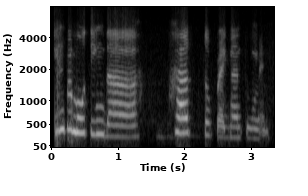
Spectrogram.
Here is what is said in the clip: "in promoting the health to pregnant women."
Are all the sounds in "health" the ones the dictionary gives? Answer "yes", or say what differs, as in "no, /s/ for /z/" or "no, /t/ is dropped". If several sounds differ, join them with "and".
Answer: no, /t/ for /θ/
